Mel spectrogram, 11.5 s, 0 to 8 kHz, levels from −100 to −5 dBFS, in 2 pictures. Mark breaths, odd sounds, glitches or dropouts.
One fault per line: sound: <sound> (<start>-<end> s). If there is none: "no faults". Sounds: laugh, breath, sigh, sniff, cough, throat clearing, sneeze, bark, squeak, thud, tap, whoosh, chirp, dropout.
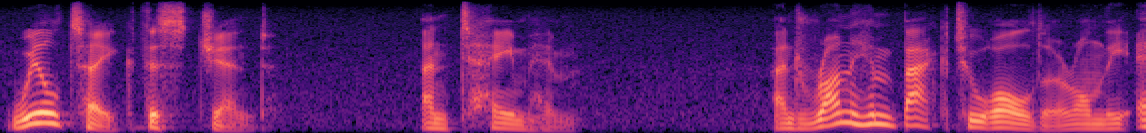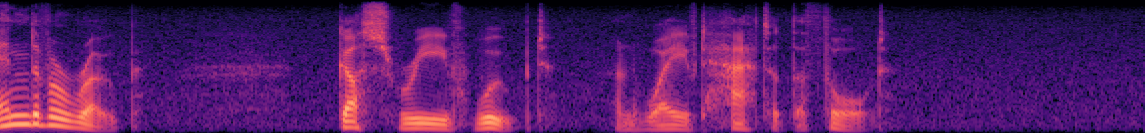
no faults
